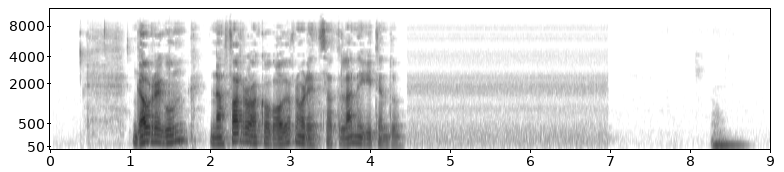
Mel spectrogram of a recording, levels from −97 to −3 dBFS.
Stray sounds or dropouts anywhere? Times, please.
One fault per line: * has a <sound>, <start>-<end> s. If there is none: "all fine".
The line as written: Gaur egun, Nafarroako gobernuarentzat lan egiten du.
all fine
